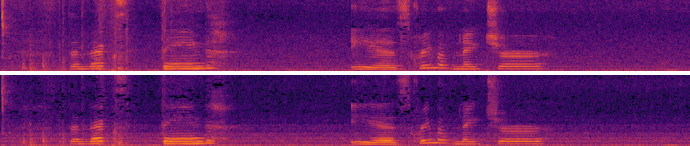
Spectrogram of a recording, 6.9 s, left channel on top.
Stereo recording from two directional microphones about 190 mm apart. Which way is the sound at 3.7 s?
10° left (ahead or behind).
